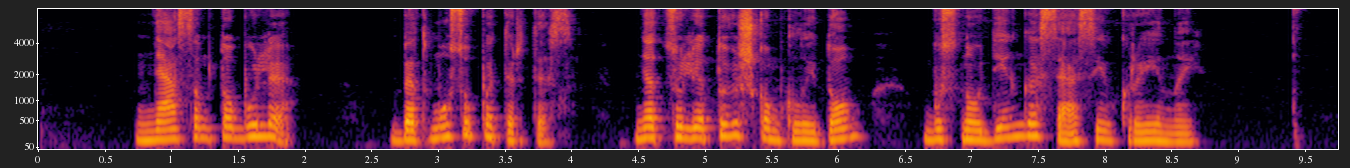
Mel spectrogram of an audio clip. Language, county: Lithuanian, Šiauliai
